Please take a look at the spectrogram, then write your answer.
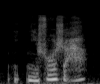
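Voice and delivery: hushed, stammered question; stunned. A narrator's reading. Mother startled by daughter's remarriage suggestion, stunned and hushed. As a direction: falter softly in disbelief. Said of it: "让秀蜜当场给愣住了".

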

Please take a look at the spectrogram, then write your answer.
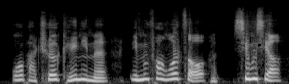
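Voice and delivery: high, anxious bargaining; tentative pleading. A narrator's reading. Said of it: "试探地问黑脸男人".

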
